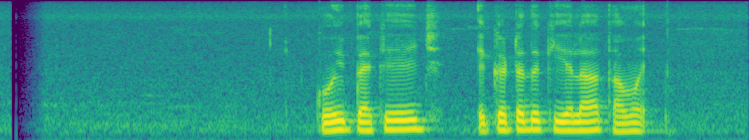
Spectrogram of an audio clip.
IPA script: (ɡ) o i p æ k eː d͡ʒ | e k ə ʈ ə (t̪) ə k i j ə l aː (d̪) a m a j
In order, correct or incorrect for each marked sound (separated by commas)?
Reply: incorrect, incorrect, incorrect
